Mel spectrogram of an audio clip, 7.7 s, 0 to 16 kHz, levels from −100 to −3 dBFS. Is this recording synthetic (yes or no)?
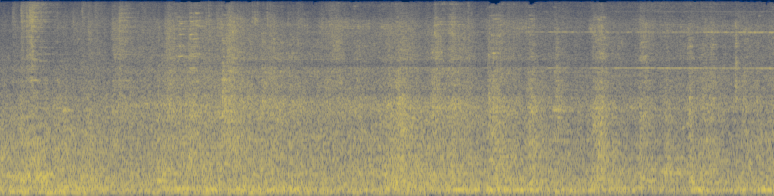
no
